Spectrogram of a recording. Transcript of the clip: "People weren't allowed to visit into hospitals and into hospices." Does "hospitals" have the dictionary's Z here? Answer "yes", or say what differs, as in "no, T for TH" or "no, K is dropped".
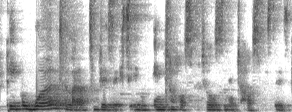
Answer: yes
